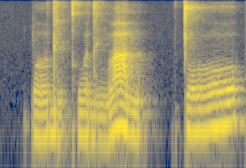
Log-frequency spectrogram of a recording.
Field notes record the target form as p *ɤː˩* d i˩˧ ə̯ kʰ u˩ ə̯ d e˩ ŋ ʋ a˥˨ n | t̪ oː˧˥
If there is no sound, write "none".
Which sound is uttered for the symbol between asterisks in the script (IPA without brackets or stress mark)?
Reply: ɤː˩˧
